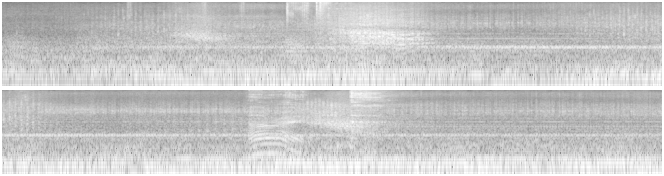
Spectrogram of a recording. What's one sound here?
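A steady electronic hum drones.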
